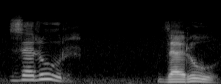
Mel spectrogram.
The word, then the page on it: zaruura: Hindi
